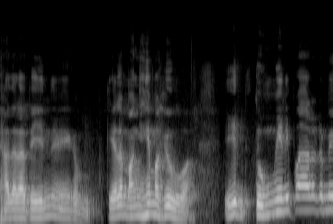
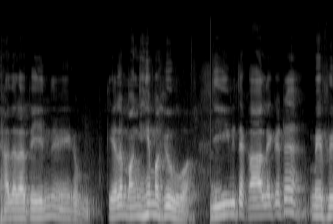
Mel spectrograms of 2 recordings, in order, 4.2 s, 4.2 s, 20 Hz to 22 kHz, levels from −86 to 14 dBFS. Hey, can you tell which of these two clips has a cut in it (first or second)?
second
